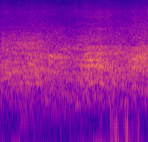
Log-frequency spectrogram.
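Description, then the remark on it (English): A basketball crowd at a La Follette Lancers game cheers loudly and continuously after a made free throw in overtime, a dense roar of many voices with scattered shouts rising above it, sustained at high volume for the whole stretch. “This crowd is going nuts.”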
